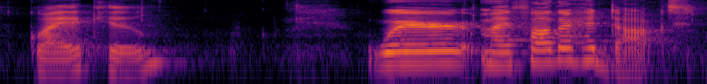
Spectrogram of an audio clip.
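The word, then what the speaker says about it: Guayaquil: Anyway, this was the same Ecuadorian port city, pronounced Guayaku, where my father had docked not quite two months earlier.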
